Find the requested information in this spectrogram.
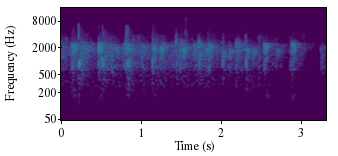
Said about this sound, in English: Clap your hands unto the Lord tonight. Hallelujah.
